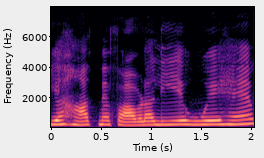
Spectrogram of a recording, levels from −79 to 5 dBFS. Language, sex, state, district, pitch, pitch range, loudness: Hindi, female, Uttar Pradesh, Gorakhpur, 250 Hz, 235-255 Hz, -16 LUFS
